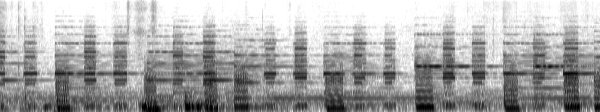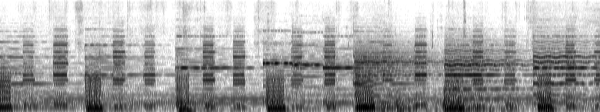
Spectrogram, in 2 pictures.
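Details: Keyboard music with bright organ-like chords plays throughout, and no animal sound is heard.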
